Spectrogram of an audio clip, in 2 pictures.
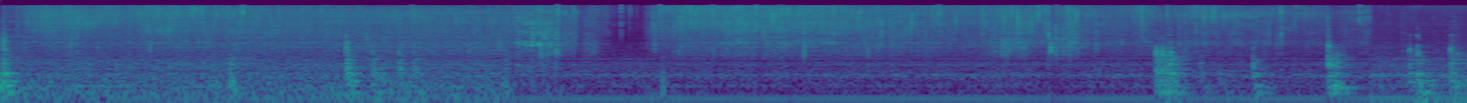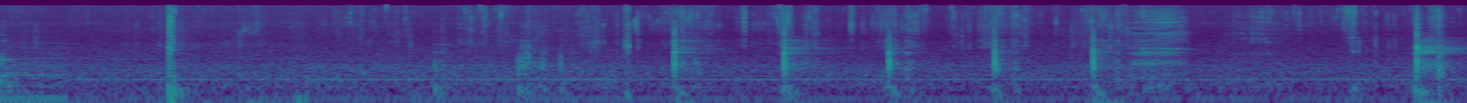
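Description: Food sizzling in a frying pan for about the first half, then quieter, with scattered clicks and knocks of utensils and kitchenware.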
